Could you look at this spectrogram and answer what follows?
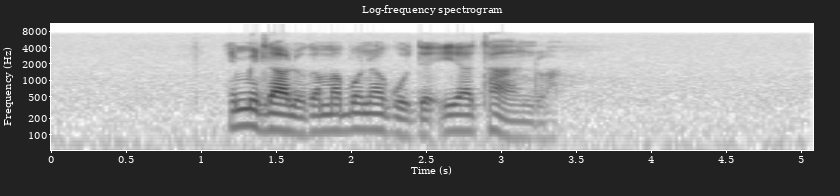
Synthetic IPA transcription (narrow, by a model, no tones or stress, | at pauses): imiɮalɔk̬ʼamaɓɔnak̬ud̥ʱɛʔijatʰaːndʱwa̰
